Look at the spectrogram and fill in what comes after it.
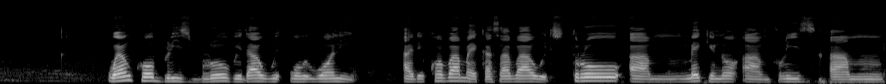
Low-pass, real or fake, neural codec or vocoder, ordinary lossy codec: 9.9 kHz; real; none; none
